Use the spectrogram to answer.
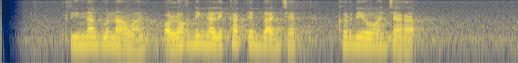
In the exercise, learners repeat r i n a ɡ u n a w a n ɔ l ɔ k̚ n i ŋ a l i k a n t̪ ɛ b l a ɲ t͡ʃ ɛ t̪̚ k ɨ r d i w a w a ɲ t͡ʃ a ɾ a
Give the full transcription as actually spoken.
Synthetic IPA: r i n a ɡ u n a w a n ɔ l ɔ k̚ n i ŋ a l i k a t̪ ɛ b l a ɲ t͡ʃ ɛ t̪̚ k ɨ r d i w a w a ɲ t͡ʃ a ɾ a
